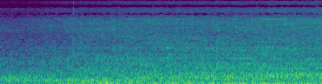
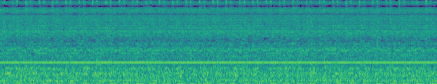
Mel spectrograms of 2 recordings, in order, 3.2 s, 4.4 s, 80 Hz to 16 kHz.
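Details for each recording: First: 2001 Chevy Express van, 4.3 V6, ran very rough after sitting nearly 3 years; after replacing spider fuel injector, ignition coil and distributor, warm idle after 30 minutes is steady and even with smooth low hum, no sputter, shake or service engine light. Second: 2001 Chevy Express van, 4.3 V6, after sitting nearly 3 years, started on starting fluid after a spider injector, ignition coil and distributor replacement: uneven, lumpy throb at a quick idle, shaking and smoking; rough-running misfire.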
